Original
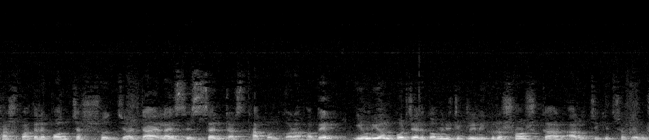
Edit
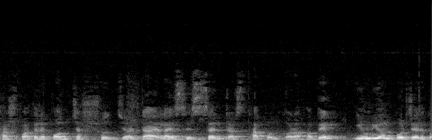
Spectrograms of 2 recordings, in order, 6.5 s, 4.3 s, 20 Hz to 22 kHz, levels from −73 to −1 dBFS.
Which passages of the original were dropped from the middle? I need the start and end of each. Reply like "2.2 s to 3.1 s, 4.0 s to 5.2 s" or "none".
none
